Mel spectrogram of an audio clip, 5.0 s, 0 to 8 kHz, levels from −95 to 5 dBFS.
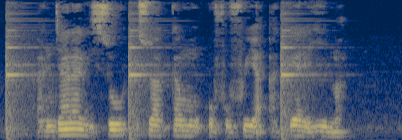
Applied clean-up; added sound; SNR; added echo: none; Hammer; 8 dB; none.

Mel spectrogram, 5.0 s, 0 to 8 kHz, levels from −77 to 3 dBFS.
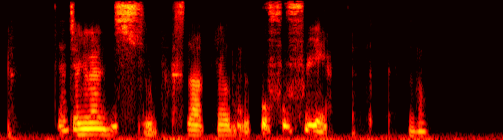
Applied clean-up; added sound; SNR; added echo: neural diffusion model UNIVERSE++.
